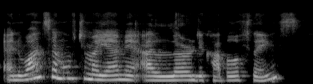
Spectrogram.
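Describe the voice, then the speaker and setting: A woman from Russia with a Russian accent, doing a stand-up set over a video call in a deadpan, blunt way, laughing at her own jokes. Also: mid-range voice, normal speed. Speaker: stand-up comedian.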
